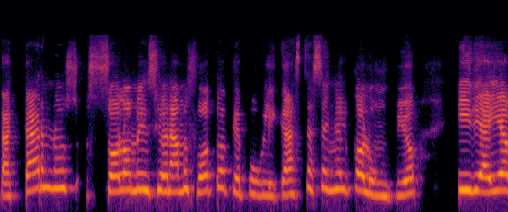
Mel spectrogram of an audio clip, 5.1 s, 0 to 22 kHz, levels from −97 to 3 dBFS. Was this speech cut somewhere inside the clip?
yes; 1 cut; at 1.9 s

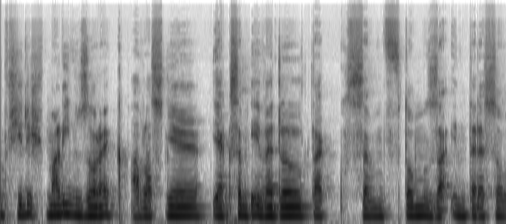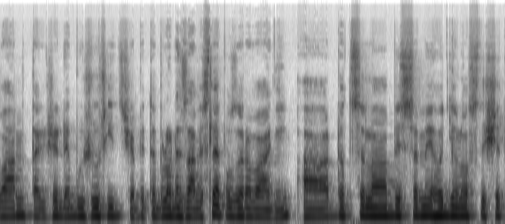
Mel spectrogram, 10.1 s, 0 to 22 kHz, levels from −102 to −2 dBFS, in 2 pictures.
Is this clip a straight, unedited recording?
no; 1 cut; at 2.5 s

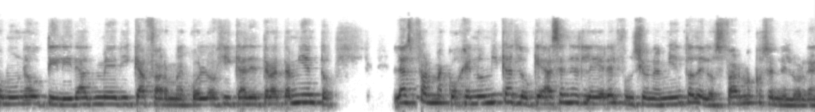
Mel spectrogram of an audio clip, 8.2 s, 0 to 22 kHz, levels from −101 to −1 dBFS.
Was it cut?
yes; 1 cut; at 4.2 s

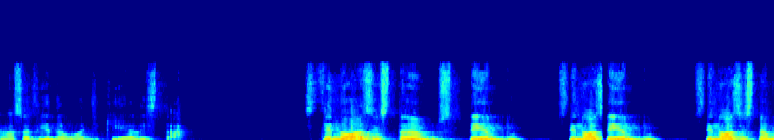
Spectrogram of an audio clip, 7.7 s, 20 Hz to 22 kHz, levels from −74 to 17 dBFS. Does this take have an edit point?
yes; 1 cut; at 6.0 s

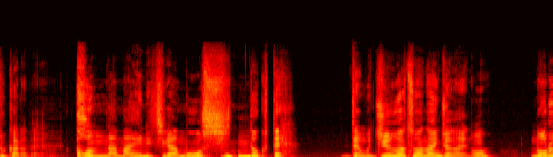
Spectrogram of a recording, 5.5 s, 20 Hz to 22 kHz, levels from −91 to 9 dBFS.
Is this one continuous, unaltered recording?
yes; 0 cuts

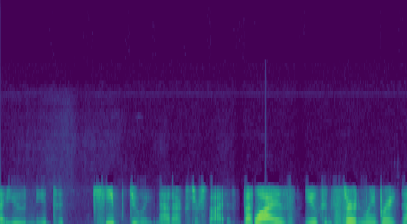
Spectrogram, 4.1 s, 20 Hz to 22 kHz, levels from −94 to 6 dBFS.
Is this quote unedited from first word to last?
no; 1 cut; at 2.5 s

